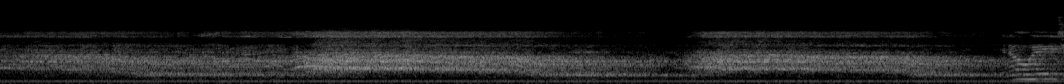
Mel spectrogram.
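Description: Arena crowd cheering on the wrestling broadcast. It swells about three seconds in and again about seven seconds in, over a steady low hum.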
